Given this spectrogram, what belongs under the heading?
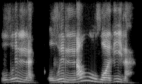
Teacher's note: dha dia punya sifat isti'ala dan punya sifat itbaq, sehingga ketika kita mengucapkan huruf dha dia selalu tebal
